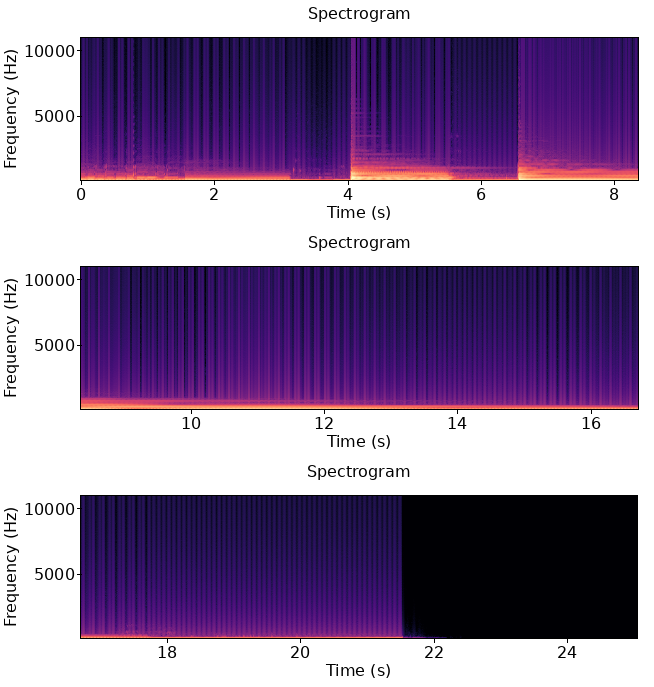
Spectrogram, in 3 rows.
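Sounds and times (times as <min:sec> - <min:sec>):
low drone: 0:00.0 - 0:06.5
humming tone with overtones: 0:00.0 - 0:21.6.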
